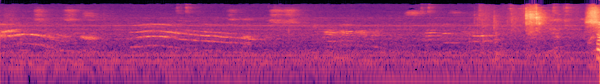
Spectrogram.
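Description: Faint, high-pitched voice-like calls, each sliding down in pitch, about three of them in the first few seconds.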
